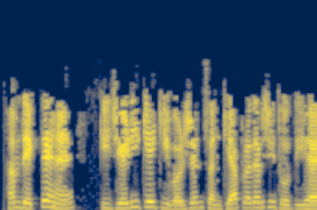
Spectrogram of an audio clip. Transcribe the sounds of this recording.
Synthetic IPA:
hɐmd̪eːk̚t̪eɦɛ̃ | kid͡ʒeːɽikekiʋɐɾʃənsɐ̃ŋkʰjapɾɐd̪əɾʃɪt̪ɦoːt̪iɦɛː

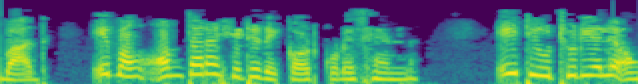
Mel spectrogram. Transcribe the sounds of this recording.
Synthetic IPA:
bad̪ | eboŋʔɔ̰nt̪aɾaʃeʈiɾekɔɾɖkoɾet͡ɕʰen | ejʈiuʈʰoɾialeɔ

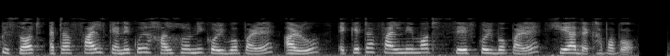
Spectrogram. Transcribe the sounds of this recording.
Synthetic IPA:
pisɔtɛtapʰajlkɛnɛkojhalxɔɹɔnikoɹibɔpaɹɛaɹu | ɛkɛtapʰajlnimɔtsepʰkoɹibɔpaɹɛxɛjadɛkʰapabɔ̰

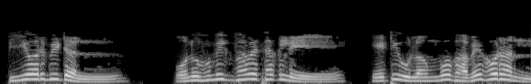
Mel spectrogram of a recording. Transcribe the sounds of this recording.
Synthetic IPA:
pioɾbiʈəl | onubʱumik̚bʱabet̪ʰakle | eʈiulɔmbʱɔbʱabeɡʱɔɾan

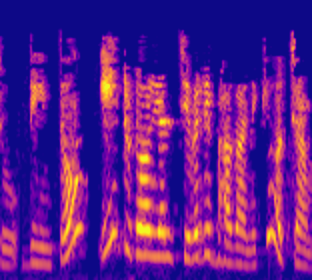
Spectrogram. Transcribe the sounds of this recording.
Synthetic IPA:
ud̪iːnt̪o̞ːiːʈuʈo̞ːɾijɐlt͡ʃiʋɐɾibʱaːɡaːnikiʋɐt͡ʃːaːm

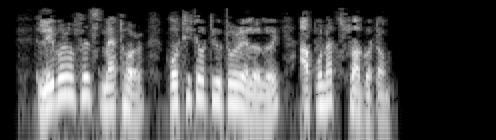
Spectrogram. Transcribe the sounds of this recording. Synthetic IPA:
libaɹɔpʰismɛtʰɔɹ | kotʰitɔtiutɔɹɛlɔloj | a̰pʊnaksʊaɡɔtɔ̰m

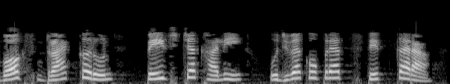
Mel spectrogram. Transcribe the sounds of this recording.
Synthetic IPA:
bɔksɖɾakːəɾuːn | ped͡ʑt͡ɕjakʰaliː | ud͡ʑʋjakopɾjat̪st̪ʰit̪kəɾa

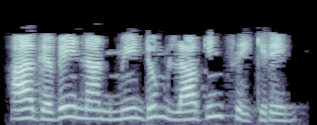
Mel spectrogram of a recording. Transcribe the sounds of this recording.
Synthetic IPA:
aːɣɐʋeːnaːnmiːɳɖɯmlaːɣɪnsɛjɣɪreːn

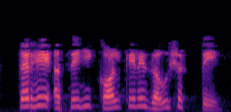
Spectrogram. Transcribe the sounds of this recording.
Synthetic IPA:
t̪əɾɦeʔəseɦiːkɔlkeled͡zauːɕək̚t̪e

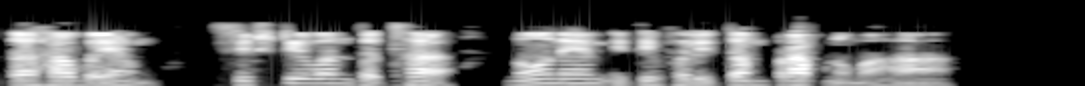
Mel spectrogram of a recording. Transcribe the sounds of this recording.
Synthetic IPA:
t̪ɐɦɐʋɐjɐm | sikʂʈiʋɐnt̪ɐt̪ʰɐ | noːneːmit̪ipʰɐlit̪ɐmpɾaːp̚numɐɦɐ̰

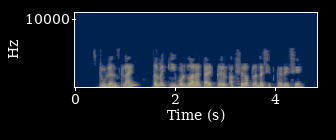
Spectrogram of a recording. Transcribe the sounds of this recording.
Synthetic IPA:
sʈuɽəɳʈslain | t̪əmekiboɽd̪ʋaɾaʈajp̚kəɾelʔə̰kɕəɾopɾəd̪əɾɕit̪kəɾet͡ɕe

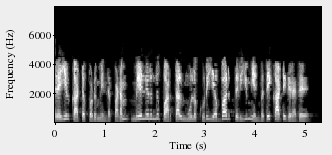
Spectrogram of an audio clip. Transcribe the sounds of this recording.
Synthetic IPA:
ɾɐjɪlkaːʈːɐpːɐɽɯmɪnd̪ɐpːɐɽɐmːeːlɪɾɯnd̪ɯpaːɾt̪aːlmuːlɐkːuɾiɛʋːaːɾɯt̪ɛɾɪjɯmɛnbɐðɐɪkaːʈːɯɣɪrɐðɯ

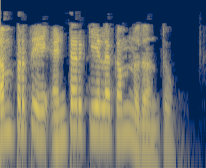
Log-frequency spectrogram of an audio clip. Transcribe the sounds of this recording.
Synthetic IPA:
ɐmpɾɐt̪iʔeɳʈɐɾkiːlɐkɐmnud̪ɐnt̪u

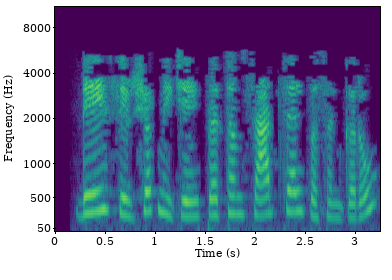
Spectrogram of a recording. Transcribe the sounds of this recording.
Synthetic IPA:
ɖ̪ejsiɭɕəknit͡ɕepɾət̪ʰəmsat̪sɛlpəsənd̪̚kəɾo

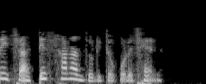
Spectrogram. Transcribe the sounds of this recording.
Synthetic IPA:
nit͡ɕa̰ɾʈesanant̪oɾit̪oko̰ɾet͡ɕʰḛn

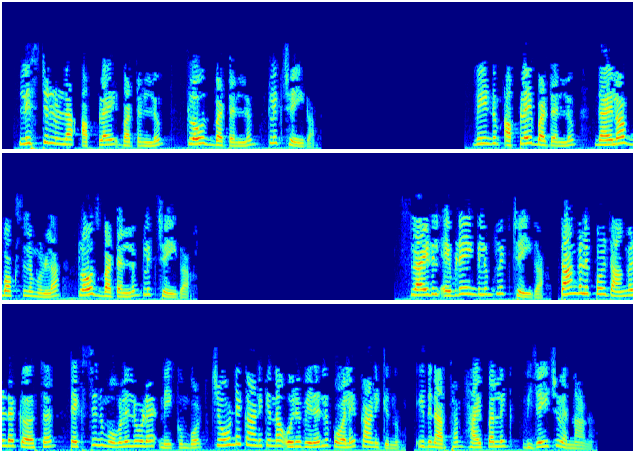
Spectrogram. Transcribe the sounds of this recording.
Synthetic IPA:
listiluɭːɐʔɐpːɭɐjbɐʈːɐnilumkɭo̞ːsbɐʈːɐnilumkɭikːt͡ɕe̞jːuɣɐ̰ | ʋiːɳɖumɐpːɭɐjbɐʈːɐnilum | ɖɐjɐloːɡ̚boːksilumuɭːɐkɭo̞ːsbɐʈːɐnilumkɭikːt͡ɕe̞jːuɣɐ̰ | slɐjɽilʔe̞ʋiɽe̞je̞ŋɡilumkɭikːt͡ɕe̞jːuɣɐ̰t̪aːŋɡɐɭipːo̞ːɭt̪aːŋɡɐɭɨɽe̞keːsɐrʈe̞kstinɨmuɣɐɭiluːɽe̞niːkːumbo̞ːɭt͡ɕoːɳɖikːaːɳikʲːunːɐʔo̞ɾuʋiɾɐilpo̞ːle̞kaːɳikʲːunːṵiðinɐrt̪ʰɐmhɐjpːɐrliŋɡʋid͡ʑɐjit͡ɕːue̞nːaːɳɨ̰

